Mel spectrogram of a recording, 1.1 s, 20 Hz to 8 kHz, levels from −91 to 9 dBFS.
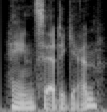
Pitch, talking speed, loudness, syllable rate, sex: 95 Hz, 165 wpm, -19 LUFS, 5.4 syllables/s, male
